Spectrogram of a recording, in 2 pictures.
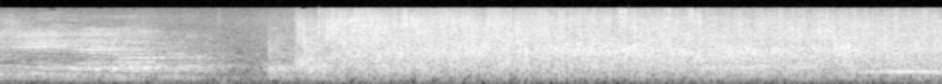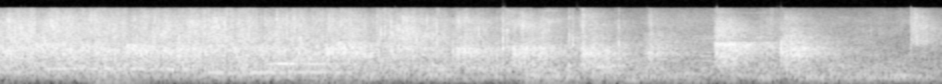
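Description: Audience clapping, starting about two seconds in and keeping up steadily until near the end, with a few faint voices heard through it.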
